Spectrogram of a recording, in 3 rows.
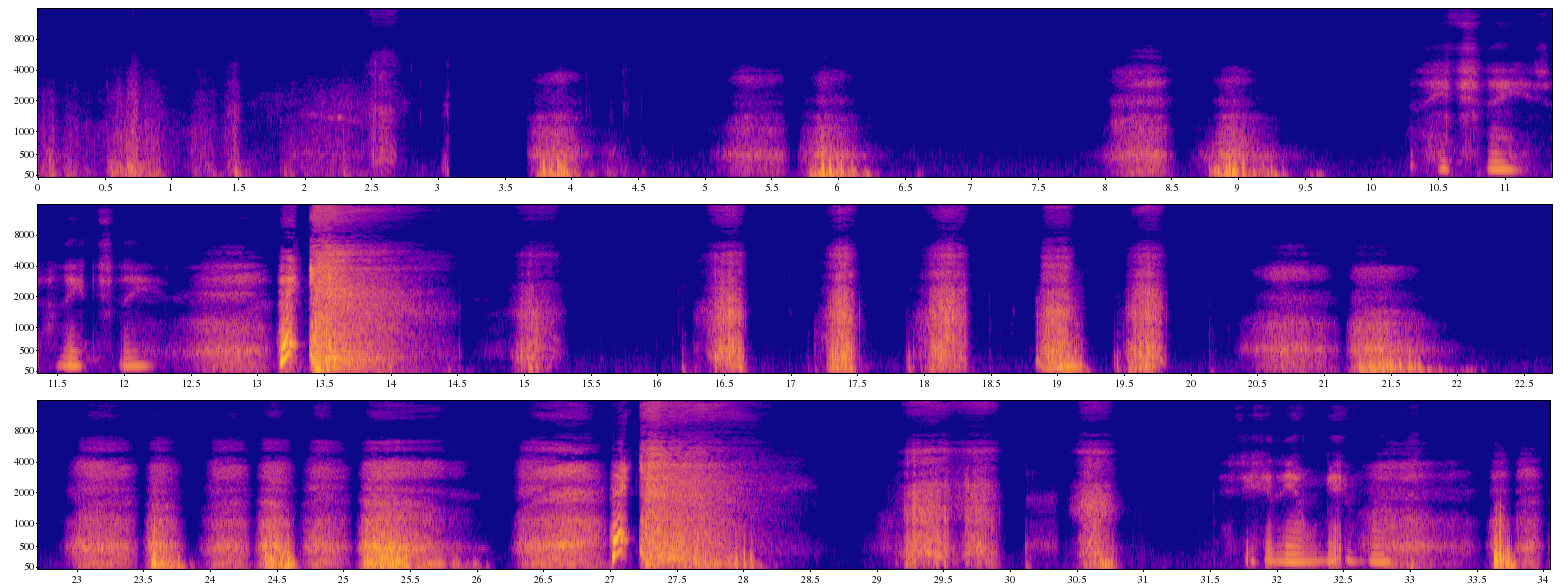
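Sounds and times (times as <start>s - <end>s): woman gasping breaths: 5.2s - 6.3s, 12.4s - 13.2s, 20.4s - 22.0s, 22.9s - 28.4s
woman sneezing: 13.2s - 14.2s, 27.0s - 28.1s.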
